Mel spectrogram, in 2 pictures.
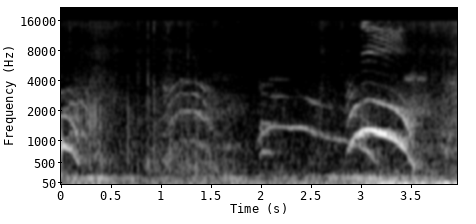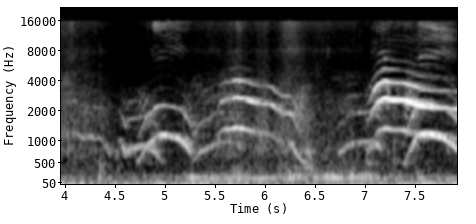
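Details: Several newborn kittens meow loudly while the mother cat grooms them, a busy run of overlapping high, arched squeaks that grows louder and denser toward the end, with faint rustling underneath.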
